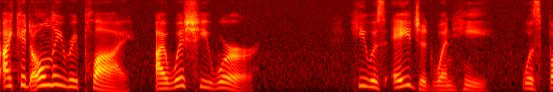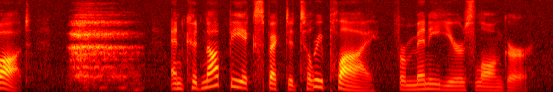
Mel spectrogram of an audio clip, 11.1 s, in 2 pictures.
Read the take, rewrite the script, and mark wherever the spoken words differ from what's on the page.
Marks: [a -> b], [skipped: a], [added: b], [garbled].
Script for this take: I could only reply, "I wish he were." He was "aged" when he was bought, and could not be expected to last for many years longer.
I could only reply, "I wish he were." He was "aged" when he was bought, and could not be expected to [last -> reply] for many years longer.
